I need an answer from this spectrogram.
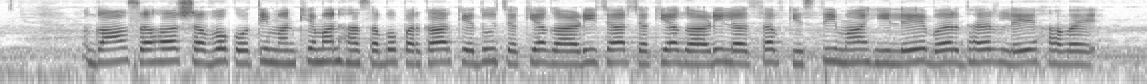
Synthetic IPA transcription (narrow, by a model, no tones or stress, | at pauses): ɡãːwsəɦəɾʃəʋokoːt̪imənkʰemɐnɦɐ̃səbopəɾkaːɾkeːd̪ut͡ʃəkɪjaːɡaːɽit͡ʃaːɾt͡ʃəkɪjaːɡaːɽiːlɐsəbʱkɪst̪imãːɦileːbəɾd̪ʱəɾleːhəʋəe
